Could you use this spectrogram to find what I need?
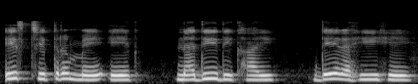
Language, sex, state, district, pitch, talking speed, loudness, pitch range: Hindi, female, Madhya Pradesh, Bhopal, 225 Hz, 130 wpm, -13 LUFS, 210-250 Hz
